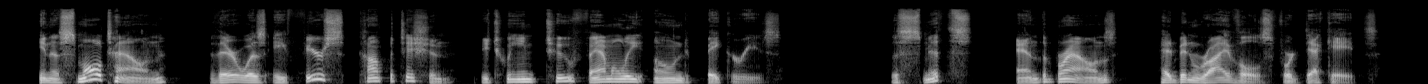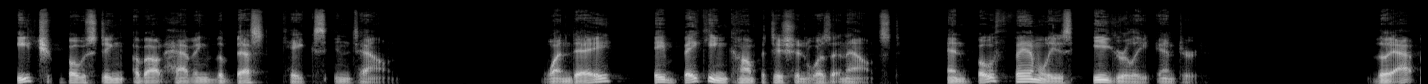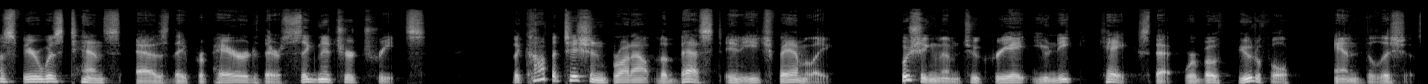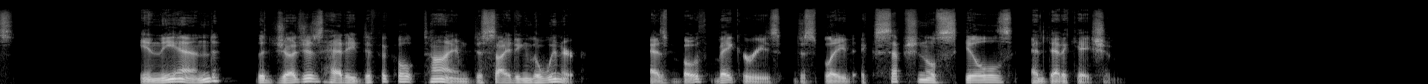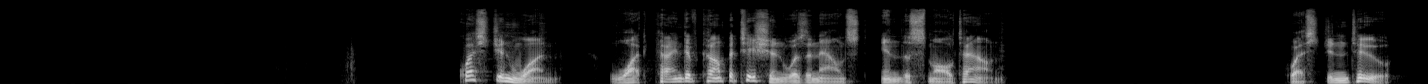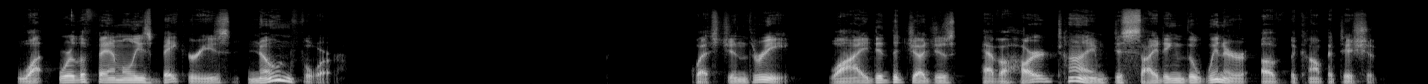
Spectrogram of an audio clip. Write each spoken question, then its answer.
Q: What kind of competition was announced in the small town?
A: A baking competition.

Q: What were the family's bakeries known for?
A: Both claimed to make the best cakes in town.

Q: Why did the judges have a hard time deciding the winner of the competition?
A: Both bakeries displayed exceptional skills and dedication.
